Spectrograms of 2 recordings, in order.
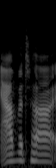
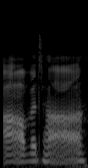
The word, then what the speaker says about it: Avatar: asian and authentic so instead of saying avatar it's avatar and it's un instead of ang and just everything was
